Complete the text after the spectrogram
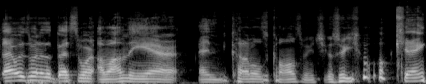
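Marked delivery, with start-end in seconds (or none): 3.4-4.3 high, tearful, worried, crying voice. Retelling how Cuddles phoned while he was on the air, imitating Cuddles crying. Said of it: "She's crying".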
